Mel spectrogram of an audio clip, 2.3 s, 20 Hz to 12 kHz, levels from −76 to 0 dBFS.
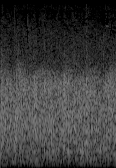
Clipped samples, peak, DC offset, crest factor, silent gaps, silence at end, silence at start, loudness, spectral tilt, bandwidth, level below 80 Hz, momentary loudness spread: under 0.1%; -18 dBFS; under 0.1%; 16 dB; none; 0 s; 0 s; -32 LUFS; -1.5 dB/octave; 11.5 kHz; -82 dBFS; 1 LU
